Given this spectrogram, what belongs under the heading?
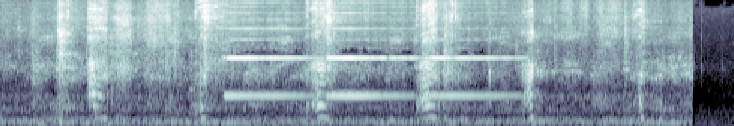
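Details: Expiratory grunting.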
